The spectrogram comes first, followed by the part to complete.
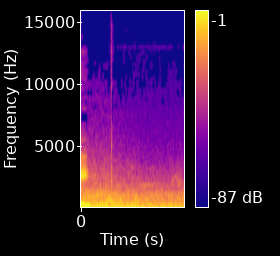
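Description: Steady road traffic noise: a continuous low hum of vehicles on a street.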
